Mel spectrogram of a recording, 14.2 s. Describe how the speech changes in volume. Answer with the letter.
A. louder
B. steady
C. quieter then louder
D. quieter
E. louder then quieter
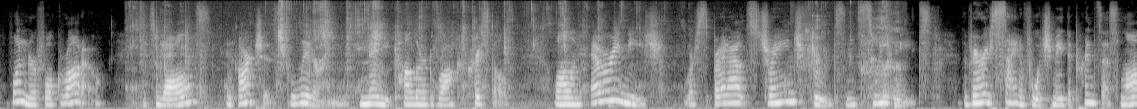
B.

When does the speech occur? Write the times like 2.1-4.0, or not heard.
0.1-14.1.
